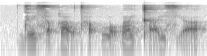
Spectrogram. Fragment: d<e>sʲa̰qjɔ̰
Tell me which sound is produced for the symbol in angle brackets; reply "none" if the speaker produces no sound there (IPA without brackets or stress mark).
e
